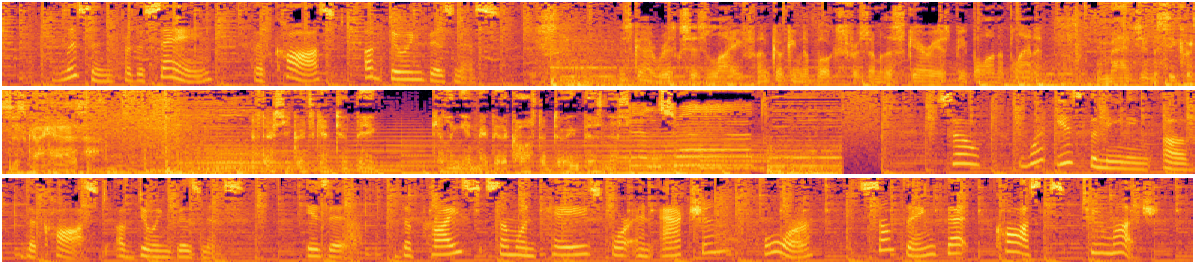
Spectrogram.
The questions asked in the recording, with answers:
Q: So, what is the meaning of the cost of doing business?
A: The cost of doing business means the price you pay for an action.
